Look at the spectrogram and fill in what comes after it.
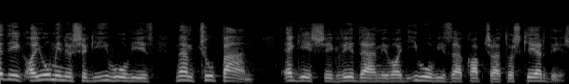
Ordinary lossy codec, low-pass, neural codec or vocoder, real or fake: none; 7.2 kHz; vocoder, 44.1 kHz, 128 mel bands every 256 samples, BigVGAN v2; fake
